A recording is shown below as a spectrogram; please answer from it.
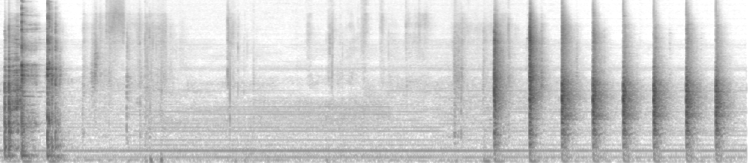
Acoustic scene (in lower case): kitchen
